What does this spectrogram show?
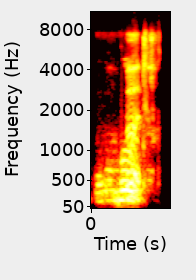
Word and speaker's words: boot: Did you notice that we have the same spelling with double O? Yes. But guess what? The pronunciation is different. It's going to be long. You're going to take your hand and you are going to say a big ooh, boot. Repeat with me.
